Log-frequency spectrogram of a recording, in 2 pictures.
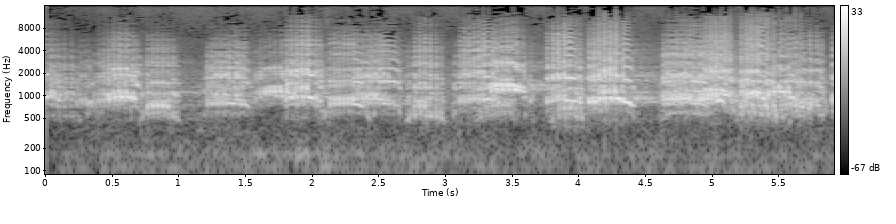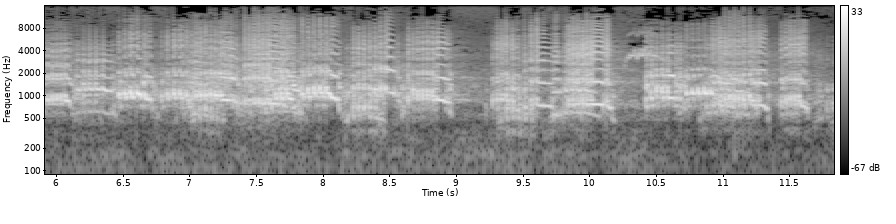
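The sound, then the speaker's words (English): A flock of sandhill cranes, stopped to feed along the banks of the Platte River near Holdrege, Nebraska, calls continuously, their rolling, trumpeting rattles overlapping in a loud, dense chorus of many birds with no pauses and no talking. “Before we go, a quick stop along the banks of the Platte River near Holdrege, Nebraska, where a flock of sandhill cranes has stopped to feed.”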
